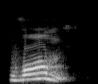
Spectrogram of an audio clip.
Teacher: some speakers add a tiny P sound inside the word warm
